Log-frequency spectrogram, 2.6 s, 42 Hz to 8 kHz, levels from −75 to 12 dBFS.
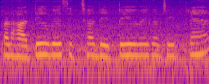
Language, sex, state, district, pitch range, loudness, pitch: Hindi, female, Chhattisgarh, Raipur, 245-260 Hz, -15 LUFS, 255 Hz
